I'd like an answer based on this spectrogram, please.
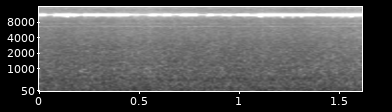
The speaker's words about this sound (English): Niagara Falls, the name comes from the Iroquois Indian word meaning thunder of waters. And thunder it does.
